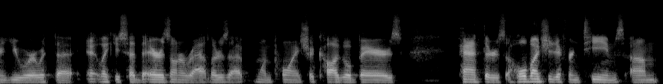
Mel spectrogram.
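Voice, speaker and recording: Low-voiced easygoing podcast host. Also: male voice, fairly bright tone, no room sound. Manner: easygoing, brief acknowledgments. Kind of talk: interview questions.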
